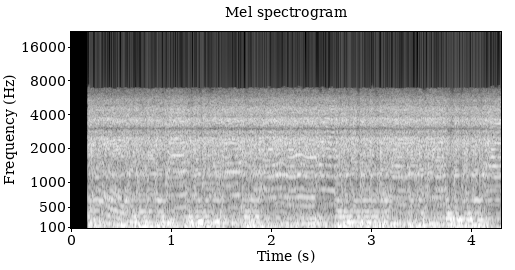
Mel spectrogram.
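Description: Hard rock instrumental music led by electric guitar, starting abruptly right at the beginning.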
